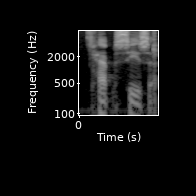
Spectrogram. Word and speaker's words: Capcizza: It's spelled C-A-P-C-I-Z-Z-A. – Cap Caesar.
